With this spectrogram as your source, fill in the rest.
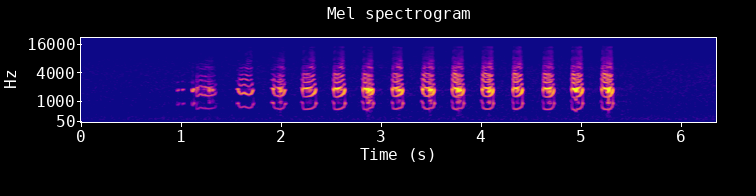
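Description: A hand-worked turkey call yelps in a quick, even series.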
